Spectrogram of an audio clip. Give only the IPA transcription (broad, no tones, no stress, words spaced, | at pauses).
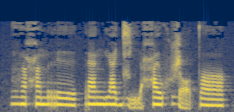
ɦə̃ħə̃m rɪ | ɾæŋjæd͡ʑḭ ħɛxʷ ʐɔ̰ t̪ʌ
